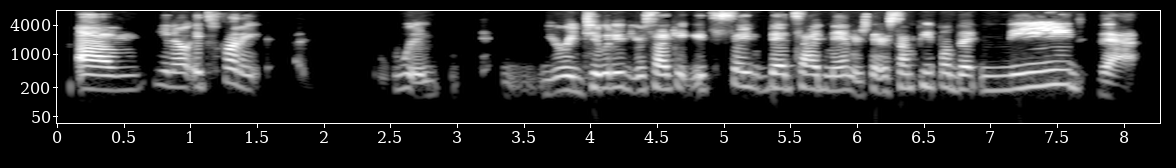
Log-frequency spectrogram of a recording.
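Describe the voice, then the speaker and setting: Vocal fry comes through in a voice with an American accent, recorded in a dry, close sound with no echo. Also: woman. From southern New Jersey and Philadelphia, US. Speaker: psychic medium and author. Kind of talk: casual chat. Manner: animated.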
